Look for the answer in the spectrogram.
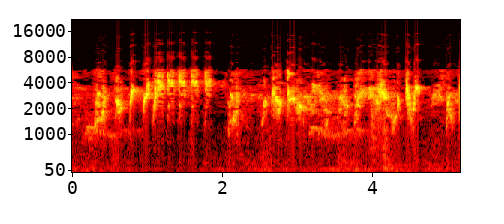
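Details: Albino sooty-headed bulbul from Vietnam giving quick, bubbly chattering notes in two lively bursts with a short pause between, bright and mid-to-high pitched.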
